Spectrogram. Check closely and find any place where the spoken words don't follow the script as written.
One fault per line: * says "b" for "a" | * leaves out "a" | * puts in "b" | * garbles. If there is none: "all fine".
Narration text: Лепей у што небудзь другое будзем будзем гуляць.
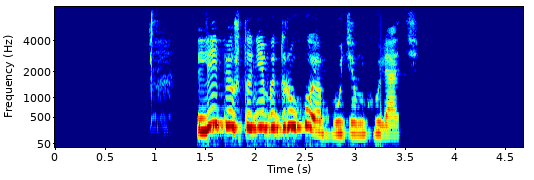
* leaves out "будзем"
